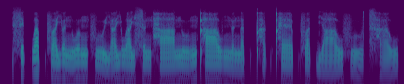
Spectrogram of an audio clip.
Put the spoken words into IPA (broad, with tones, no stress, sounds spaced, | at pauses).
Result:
s ɪ˧ k̚ w ɐ˥ p̚ f ɐ˨˧ j ɵ˨ n w ʊ˧ ŋ f uː˨˩ j ɐ˧ j w ɐ˨˧ j s ɵ˨ n h aː˨˧ n̪ uː˨˥ ŋ pʰ aː˧ w n̪ ɵ˨ n ɐ˥ t̚ pʰ ɐ˨ k̚ pʰ ɛː˧ p̚ f ɐ˧ t̚ j aː˨˥ w f uː˨˩ t͡sʰ ɐ˨˥ w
